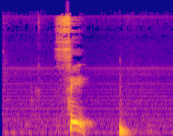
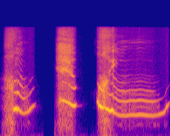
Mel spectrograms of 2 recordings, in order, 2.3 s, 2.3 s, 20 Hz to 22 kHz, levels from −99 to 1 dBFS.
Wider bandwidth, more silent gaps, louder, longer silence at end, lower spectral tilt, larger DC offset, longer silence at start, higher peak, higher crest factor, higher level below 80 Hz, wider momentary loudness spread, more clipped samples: first, 16.5 kHz vs 11 kHz; second, none vs 0.56-0.72 s; first, -13 LUFS vs -17 LUFS; first, 0.6 s vs 0 s; first, -4.5 dB/octave vs 0 dB/octave; neither; first, 0.75 s vs 0.05 s; about the same, 0 dBFS vs -2 dBFS; about the same, 18 dB vs 16 dB; first, -40 dBFS vs -54 dBFS; first, 19 LU vs 13 LU; neither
